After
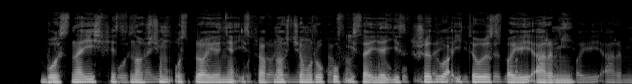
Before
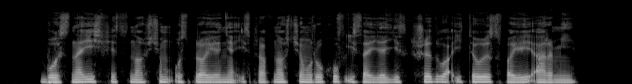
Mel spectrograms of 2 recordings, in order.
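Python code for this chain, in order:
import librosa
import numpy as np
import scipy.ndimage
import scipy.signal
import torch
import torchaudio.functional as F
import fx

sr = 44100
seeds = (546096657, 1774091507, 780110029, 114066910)

y = x + 10.0 ** (-14.5 / 20.0) * np.pad(x, (int(688 * sr / 1000.0), 0))[:len(x)]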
